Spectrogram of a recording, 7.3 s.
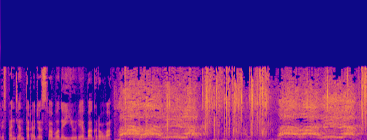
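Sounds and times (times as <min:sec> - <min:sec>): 
speech: 0:00.0 - 0:04.2
football fans chanting in unison: 0:02.3 - 0:04.1, 0:05.5 - 0:07.2.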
